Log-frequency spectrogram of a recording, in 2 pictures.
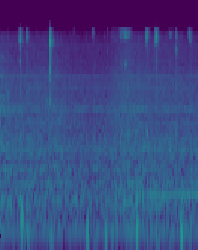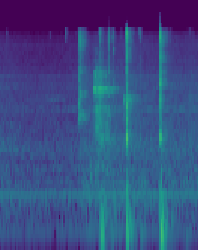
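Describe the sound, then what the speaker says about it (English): Computer keyboard typing on a Mac, with soft scattered key clicks that build to a few louder, sharper taps near the end, close by in a quiet room. "So I'm just going to type my IP address in right now."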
